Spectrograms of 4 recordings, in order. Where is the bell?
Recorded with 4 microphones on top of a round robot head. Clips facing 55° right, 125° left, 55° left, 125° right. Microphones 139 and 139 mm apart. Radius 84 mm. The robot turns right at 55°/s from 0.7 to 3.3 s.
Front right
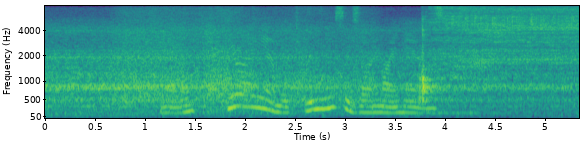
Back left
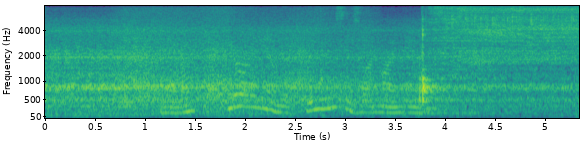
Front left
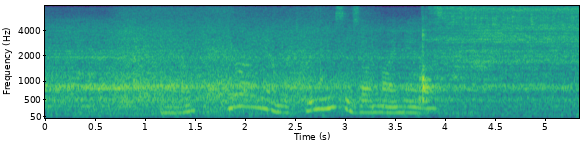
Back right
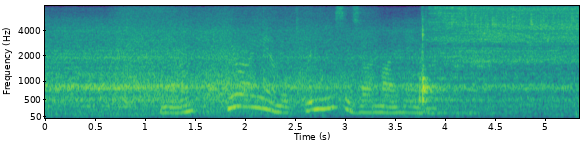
I don't hear a bell.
